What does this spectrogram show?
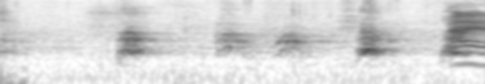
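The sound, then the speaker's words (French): Dogs bark on the right side in a small hamlet of cut-stone houses, in a series of five or so sharp, irregularly spaced barks, moderately loud, the last one longer and more tonal, with no talking. “à, droite, il y a les chiens qui aboient”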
